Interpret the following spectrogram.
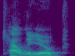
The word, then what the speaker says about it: Calliope: Like Calliope is pronounced Calliope.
